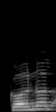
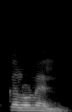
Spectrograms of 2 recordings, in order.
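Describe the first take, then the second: First: It is said in two syllables, like kernel. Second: It is said in three syllables, like ko-lo-nel. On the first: "British English मध्ये कर्नल असं pronunciation केलं जातं" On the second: "American English मध्ये कलोनेल"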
